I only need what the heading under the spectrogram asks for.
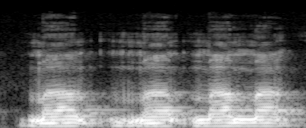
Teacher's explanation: to generate the sound of meme is the same place where we find ba ba so we use the both lips to produce this sound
